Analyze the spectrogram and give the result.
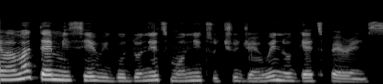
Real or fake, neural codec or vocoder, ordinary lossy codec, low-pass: real; none; none; none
